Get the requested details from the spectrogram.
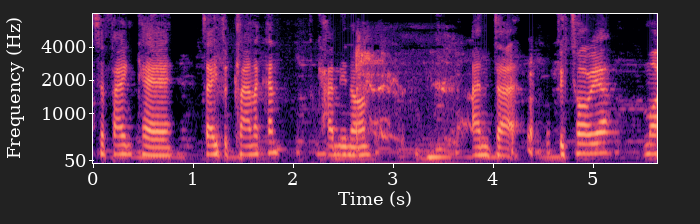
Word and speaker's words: Clanachan: We'd like to thank David Klinakin. – Sorry, brother. See, I knew I'd fuck it up. – It's Scottish. Klinakin, like a hard C.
